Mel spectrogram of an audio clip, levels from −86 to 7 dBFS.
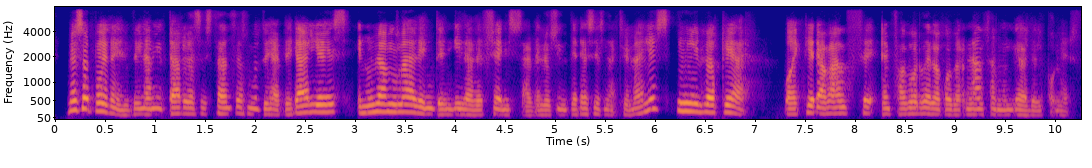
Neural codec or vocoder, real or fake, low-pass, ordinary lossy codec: codec, 16 kHz, 1 kbps, FreqCodec, smaller model; fake; 7.2 kHz; none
